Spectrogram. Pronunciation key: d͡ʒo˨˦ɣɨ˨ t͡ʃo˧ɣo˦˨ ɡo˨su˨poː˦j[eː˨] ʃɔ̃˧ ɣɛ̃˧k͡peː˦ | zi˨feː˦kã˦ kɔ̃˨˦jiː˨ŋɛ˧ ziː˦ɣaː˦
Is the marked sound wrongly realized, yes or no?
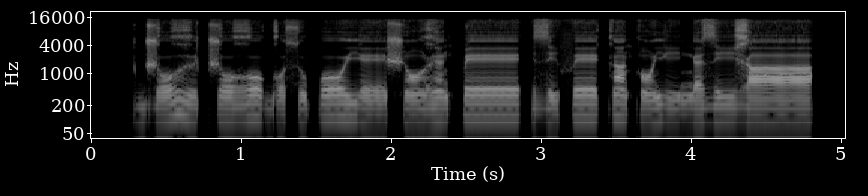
no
